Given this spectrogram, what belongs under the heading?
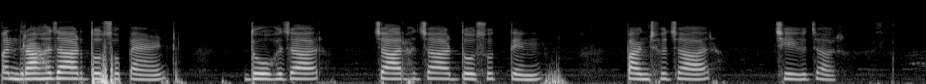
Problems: continuous background conversations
